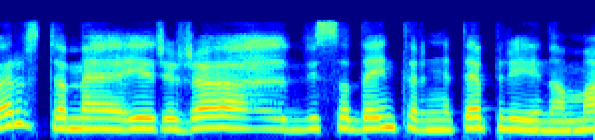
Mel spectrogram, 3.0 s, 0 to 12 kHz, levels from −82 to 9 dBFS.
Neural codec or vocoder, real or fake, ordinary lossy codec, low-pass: codec, 16 kHz, 0.8 kbps, ZipCodec; fake; MP3, 96 kbps; 7.2 kHz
